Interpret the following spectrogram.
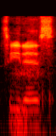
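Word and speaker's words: Tidus: and uh Lulu Waka tetus and Sophie I don't see any Intruders tetus ice I pronounce it in the Japanese fashion in which case T is T not Tha oh okay oh and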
